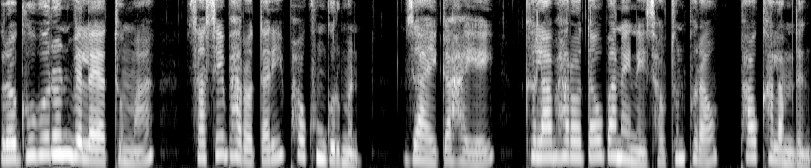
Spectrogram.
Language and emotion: Bodo, neutral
